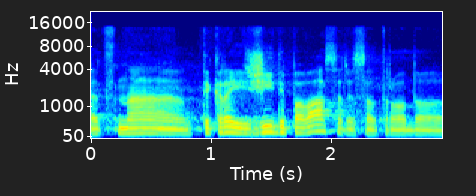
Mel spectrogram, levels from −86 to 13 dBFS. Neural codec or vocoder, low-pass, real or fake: vocoder, 44.1 kHz, 128 mel bands every 256 samples, BigVGAN v2; 14.4 kHz; fake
